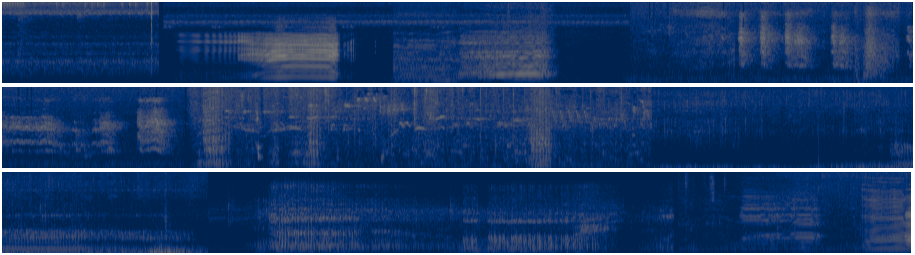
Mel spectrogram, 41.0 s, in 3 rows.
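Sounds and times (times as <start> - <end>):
zebras barking calls: 10.8 - 12.8, 13.6 - 16.3
fox shrill cries: 13.6 - 16.3.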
